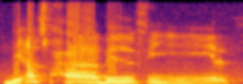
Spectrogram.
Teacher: अब ये हा हलक के दरमियान हिस्से से निकलेगा, मुंह से हवा बाहर आएगी।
